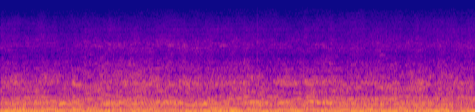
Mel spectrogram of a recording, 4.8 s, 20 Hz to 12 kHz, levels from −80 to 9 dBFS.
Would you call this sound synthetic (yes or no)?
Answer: yes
